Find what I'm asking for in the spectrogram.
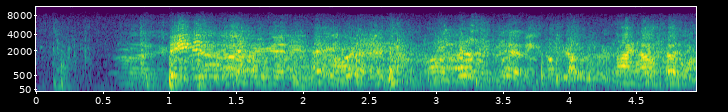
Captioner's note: crowd chattering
